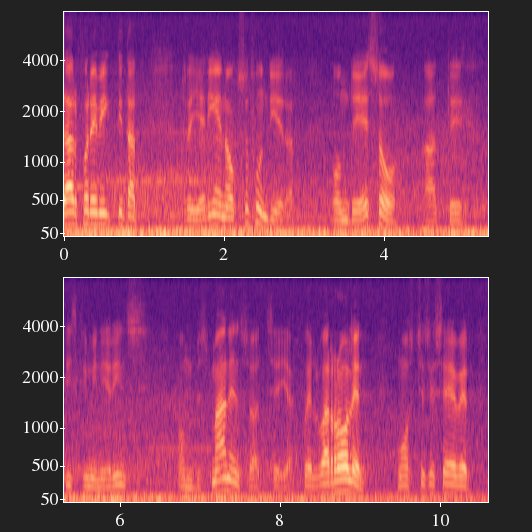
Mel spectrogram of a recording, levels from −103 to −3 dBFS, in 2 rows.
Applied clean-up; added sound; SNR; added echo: none; Aircraft; 3 dB; none.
